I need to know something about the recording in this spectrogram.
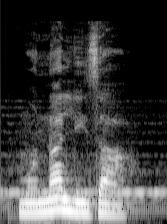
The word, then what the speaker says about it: Mona Lisa: कोई इसे मोनालिसा कहता है तो कोई मोनालिसा कहता है, लेकिन इटालियन में इसकी करेक्ट प्रोनाउंसिएशन है मोनालिसा।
